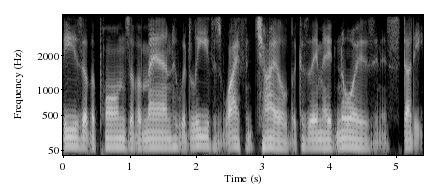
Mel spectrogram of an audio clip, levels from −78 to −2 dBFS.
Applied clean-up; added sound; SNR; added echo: none; none; none; none.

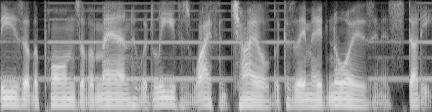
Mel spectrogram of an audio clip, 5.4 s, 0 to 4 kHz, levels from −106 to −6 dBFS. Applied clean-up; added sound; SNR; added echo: none; Wind instrument, woodwind instrument; 16 dB; none.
